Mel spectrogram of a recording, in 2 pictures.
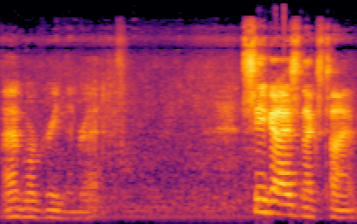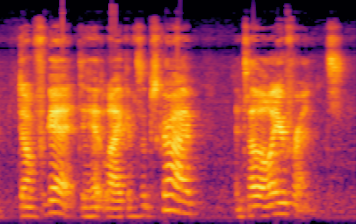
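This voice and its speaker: A woman's voice: low-pitched, animated, moderate pace, a bit bright. A middle-aged woman hosting a home baking video, chatty and upbeat as she talks straight to viewers. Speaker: baking channel host. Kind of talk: casual cooking demonstration. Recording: voice a little far from the mic, faint room noise.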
